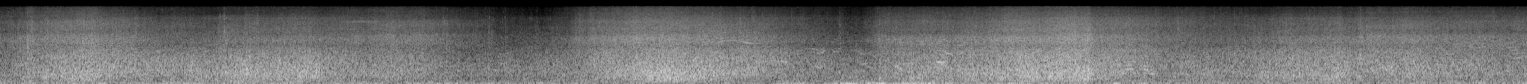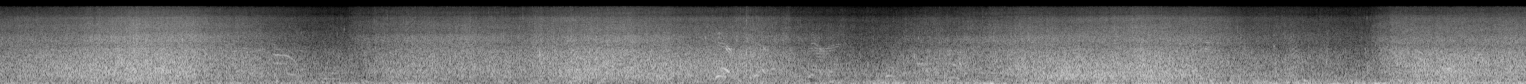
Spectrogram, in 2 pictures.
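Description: Small waves breaking and washing up the sand at the water's edge, swelling and falling back about every five seconds.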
